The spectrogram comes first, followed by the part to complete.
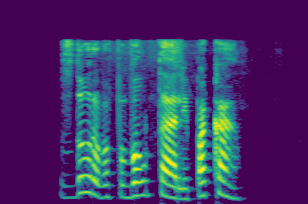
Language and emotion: Russian, positive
